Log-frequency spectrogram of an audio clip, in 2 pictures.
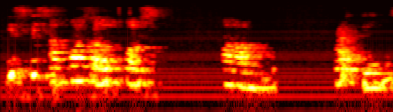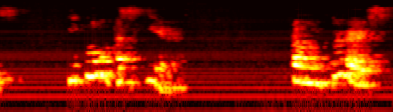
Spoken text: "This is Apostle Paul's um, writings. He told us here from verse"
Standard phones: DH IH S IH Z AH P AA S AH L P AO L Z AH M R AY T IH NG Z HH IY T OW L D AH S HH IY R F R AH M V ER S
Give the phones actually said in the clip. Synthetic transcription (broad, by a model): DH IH S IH S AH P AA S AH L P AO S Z AH M R AY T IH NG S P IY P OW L AH S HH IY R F R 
